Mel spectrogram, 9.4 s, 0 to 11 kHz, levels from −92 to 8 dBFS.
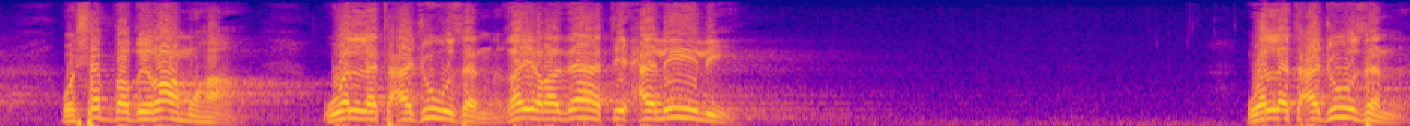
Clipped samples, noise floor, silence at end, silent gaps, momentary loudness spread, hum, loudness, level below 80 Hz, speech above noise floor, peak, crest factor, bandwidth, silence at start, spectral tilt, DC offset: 0.2%; -51 dBFS; 0 s; none; 9 LU; none; -7 LUFS; -28 dBFS; 44 dB; 0 dBFS; 8 dB; 10.5 kHz; 0 s; -4.5 dB/octave; under 0.1%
